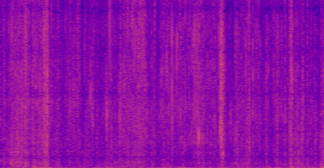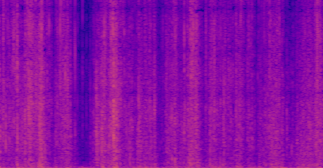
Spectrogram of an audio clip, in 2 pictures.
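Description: Thin clear plastic bag crinkling continuously as it is handled and pulled open, with a few sharper, louder crackles along the way.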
